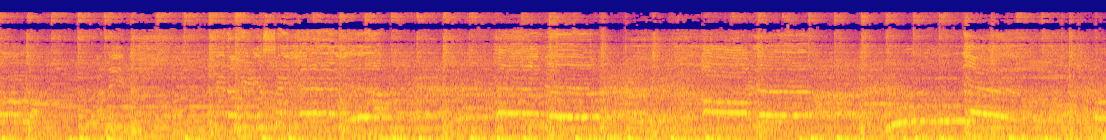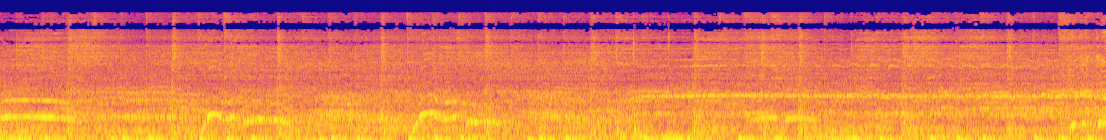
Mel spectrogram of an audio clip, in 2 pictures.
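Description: Live pop-rock band playing over a steady drum beat, with electric guitars and a singer's voice sliding up and down in long notes.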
